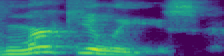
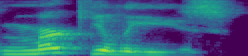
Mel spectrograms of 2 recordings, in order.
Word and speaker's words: Mercules: it Rhymes oh okay it rhymes with Hercules so it's mercules oh thank you ninja with the pencil coming through the pronunciation so it's mercules featuring Bone Thugs in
